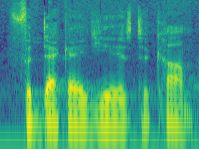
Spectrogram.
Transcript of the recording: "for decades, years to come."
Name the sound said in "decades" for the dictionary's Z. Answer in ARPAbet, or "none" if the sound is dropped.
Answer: none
